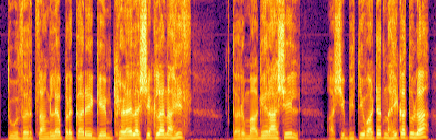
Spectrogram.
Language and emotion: Marathi, fearful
